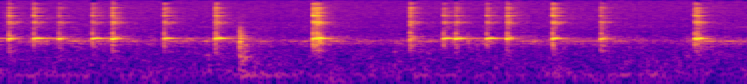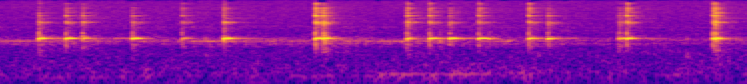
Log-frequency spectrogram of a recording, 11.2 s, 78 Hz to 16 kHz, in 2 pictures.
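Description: Long nail tips tap lightly and rapidly on the outer sides of an empty white porcelain gravy boat, making about thirty quick, soft ticks in irregular clusters. Each tick has a short, bright ring around 1.4 kHz with high overtones and fades almost at once, leaving a faint hiss between taps.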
